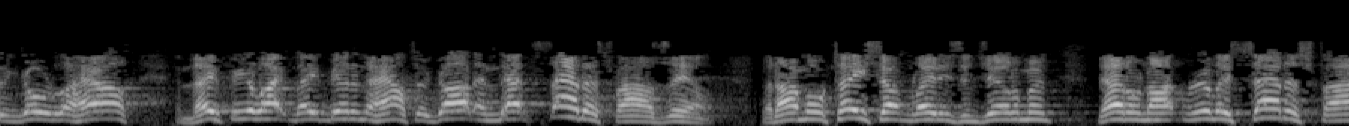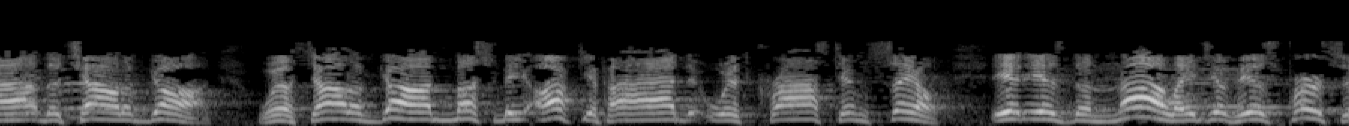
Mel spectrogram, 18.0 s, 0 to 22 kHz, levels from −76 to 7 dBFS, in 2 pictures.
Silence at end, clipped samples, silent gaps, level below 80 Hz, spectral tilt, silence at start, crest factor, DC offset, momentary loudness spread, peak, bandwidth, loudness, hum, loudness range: 0 s; under 0.1%; none; -72 dBFS; -9 dB/octave; 0 s; 18 dB; under 0.1%; 9 LU; -4 dBFS; 5.8 kHz; -21 LUFS; none; 3 LU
